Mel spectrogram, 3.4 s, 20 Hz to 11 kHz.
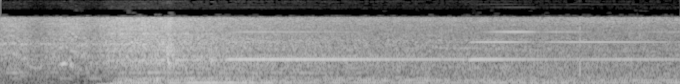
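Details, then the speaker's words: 1999 Dodge Durango SLT, 318 V8, 4-speed automatic, high mileage, failing starter worked via a momentary button: brief crank, then quick catch and steady low idle; engine starts and runs fine. "fires right up all right well you know it's not exactly my favorite vehicle but the price was right and i got it running"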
